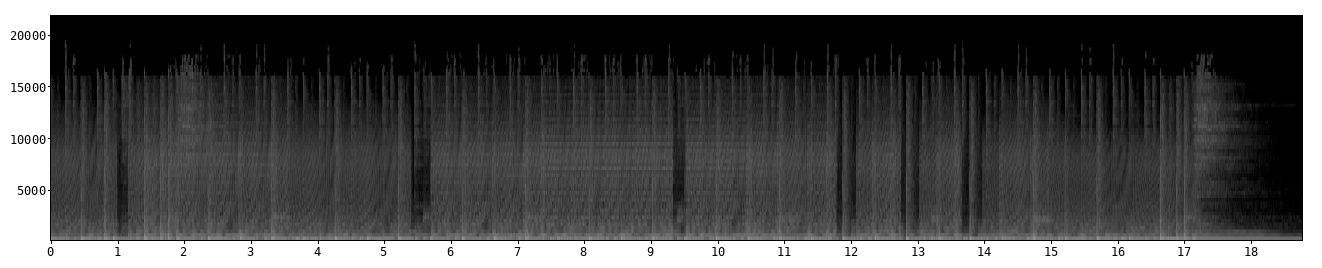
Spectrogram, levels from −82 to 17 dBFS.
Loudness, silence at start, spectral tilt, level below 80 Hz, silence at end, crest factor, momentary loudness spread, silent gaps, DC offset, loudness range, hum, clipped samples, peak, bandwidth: -35 LUFS; 0 s; -5 dB/octave; -38 dBFS; 0 s; 18 dB; 3 LU; none; under 0.1%; 1 LU; none; under 0.1%; -16 dBFS; 19 kHz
